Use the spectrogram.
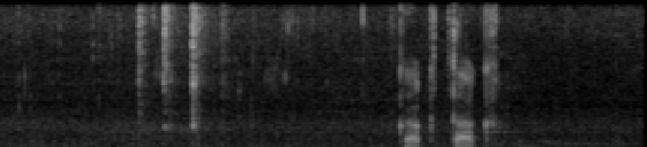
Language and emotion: Russian, neutral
